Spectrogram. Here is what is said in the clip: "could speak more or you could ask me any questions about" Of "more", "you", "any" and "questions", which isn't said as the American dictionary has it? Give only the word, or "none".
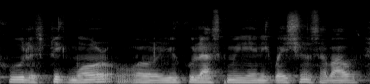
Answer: questions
